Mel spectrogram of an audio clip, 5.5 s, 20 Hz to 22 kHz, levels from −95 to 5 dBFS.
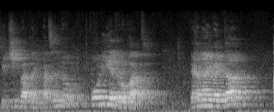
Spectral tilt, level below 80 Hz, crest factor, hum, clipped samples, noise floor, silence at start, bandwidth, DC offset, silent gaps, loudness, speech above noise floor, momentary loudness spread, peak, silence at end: -6.5 dB/octave; -50 dBFS; 18 dB; none; under 0.1%; -46 dBFS; 0 s; 10.5 kHz; under 0.1%; none; -21 LUFS; 26 dB; 16 LU; -4 dBFS; 0 s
